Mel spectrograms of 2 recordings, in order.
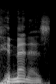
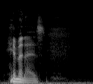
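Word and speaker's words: Jiménez: I still end up saying Jimenez wrong, because I know it's Jimenez, not Jimenez.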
